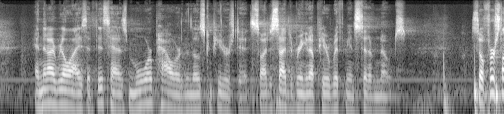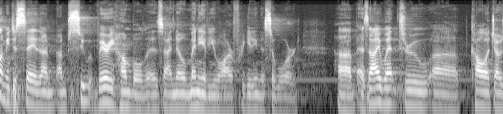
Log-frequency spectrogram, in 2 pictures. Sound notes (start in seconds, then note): none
